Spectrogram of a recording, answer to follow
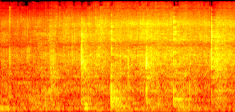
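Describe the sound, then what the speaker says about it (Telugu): Onions with curry leaves, green chili and ginger sizzle steadily in hot oil for a tomato yogurt chutney, broken by several soft stirring scrapes; close and continuous, with no voices. "ఇప్పుడు ఉల్లిపాయలు కూడా ఒక ఒక నిమిషం వేగాలి"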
